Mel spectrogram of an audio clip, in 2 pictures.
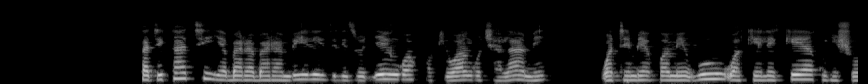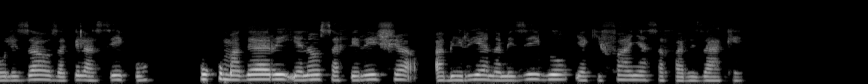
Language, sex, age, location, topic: Swahili, female, 36-49, Dar es Salaam, government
